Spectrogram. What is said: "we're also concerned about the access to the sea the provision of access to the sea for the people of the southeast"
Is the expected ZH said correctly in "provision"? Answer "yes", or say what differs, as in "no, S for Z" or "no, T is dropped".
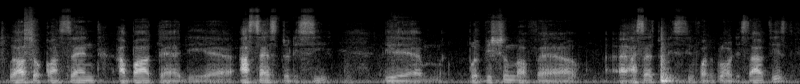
no, SH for ZH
